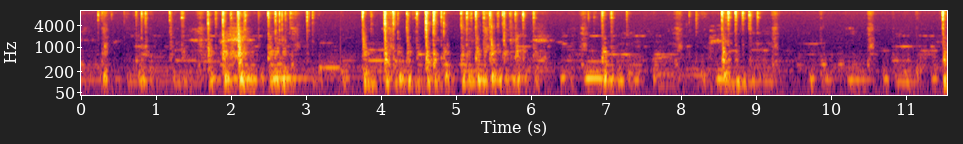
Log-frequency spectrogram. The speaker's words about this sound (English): hold on, let me just type this.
